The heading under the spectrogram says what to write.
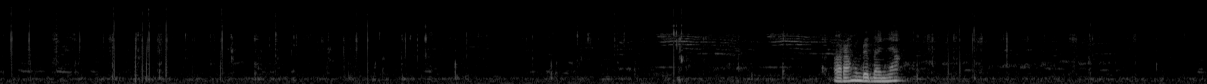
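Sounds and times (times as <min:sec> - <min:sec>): person chewing food: 0:00.0 - 0:12.0.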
